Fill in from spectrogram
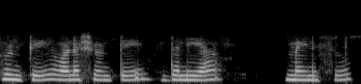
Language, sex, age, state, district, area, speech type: Kannada, female, 30-45, Karnataka, Chitradurga, rural, conversation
